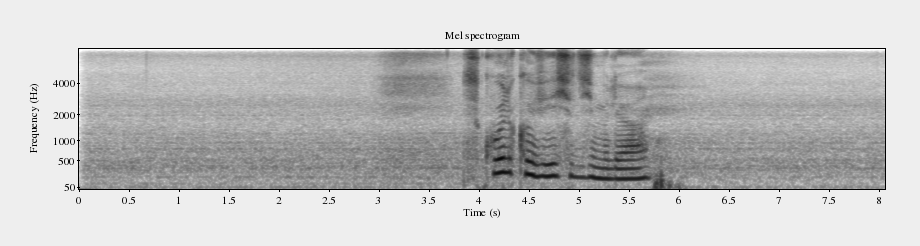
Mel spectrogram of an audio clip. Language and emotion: Russian, sad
